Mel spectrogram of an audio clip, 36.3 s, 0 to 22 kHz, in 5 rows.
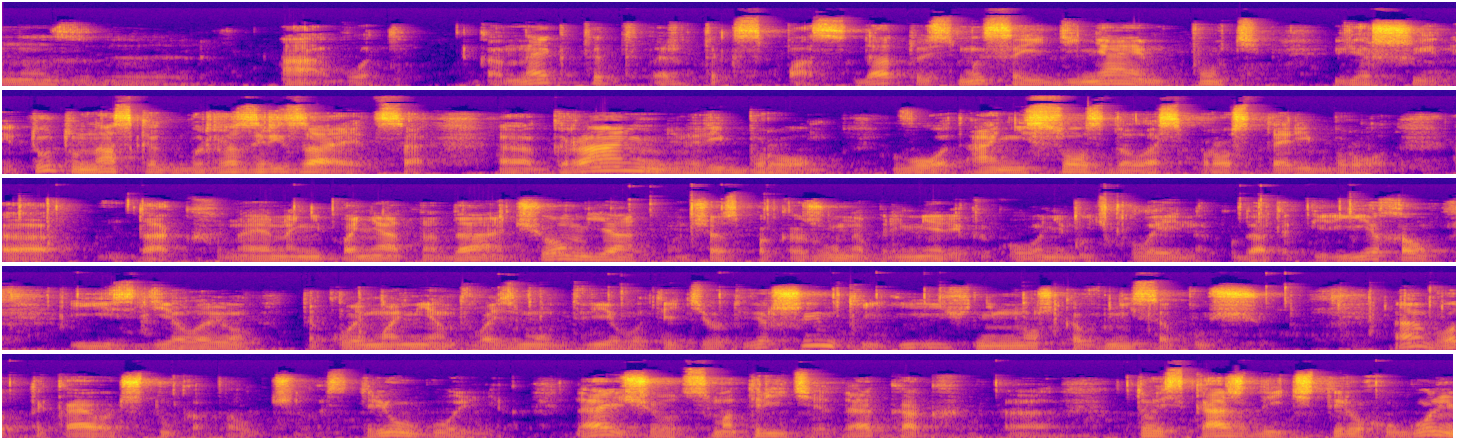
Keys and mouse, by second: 14.8 click, 16.0 click, 18.1 shift+click, 20.0 shift+d, 21.2 shift+click, 22.3 shift+click, 23.8 1, 25.4 middle click, 26.2 shift+middle click, 28.9 shift+z, 29.3-32.2 middle drag, 34.2 middle click, 36.1-36.3 middle drag.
